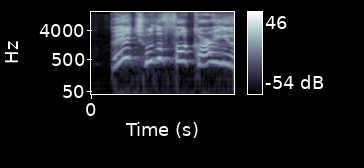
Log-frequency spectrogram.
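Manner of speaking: mock outrage. Quitting worker snapping at her bossy manager.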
